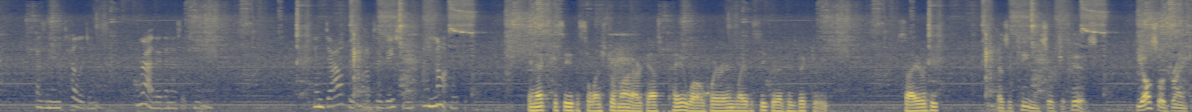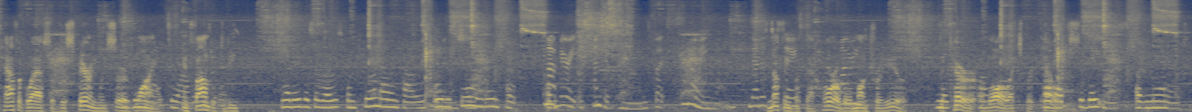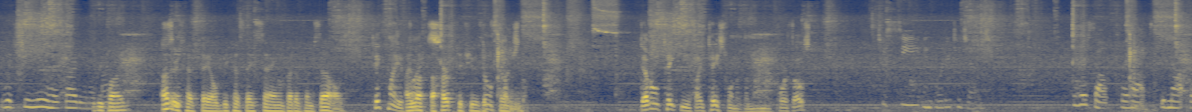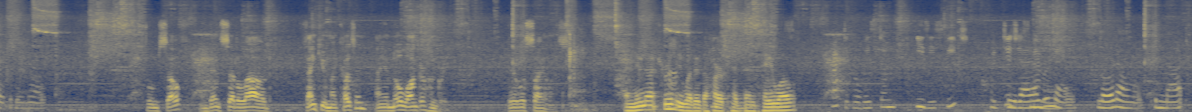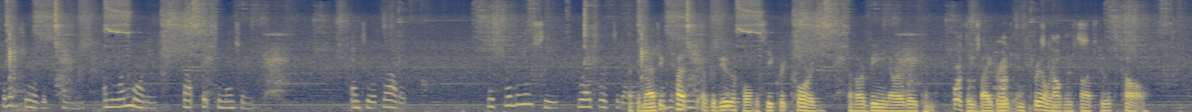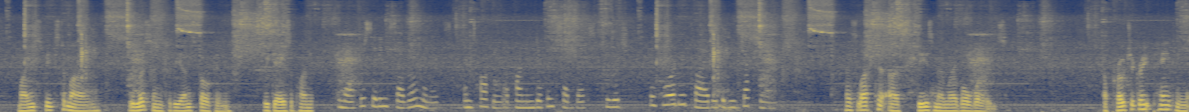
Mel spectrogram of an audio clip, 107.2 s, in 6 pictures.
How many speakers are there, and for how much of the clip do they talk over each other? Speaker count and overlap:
4, about 17%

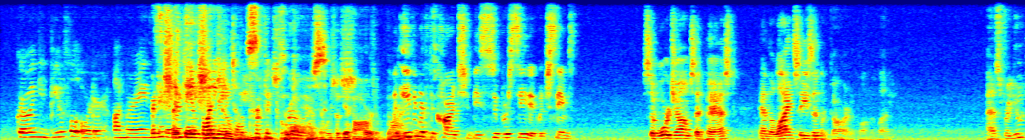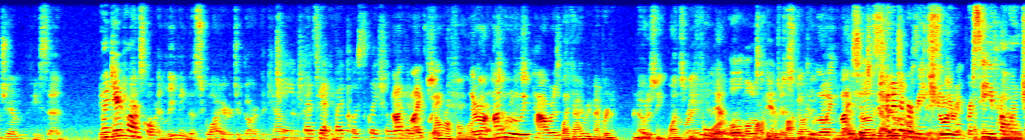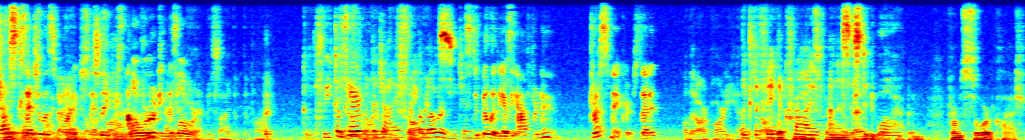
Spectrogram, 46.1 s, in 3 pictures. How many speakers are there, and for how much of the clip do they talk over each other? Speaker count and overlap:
8, about 54%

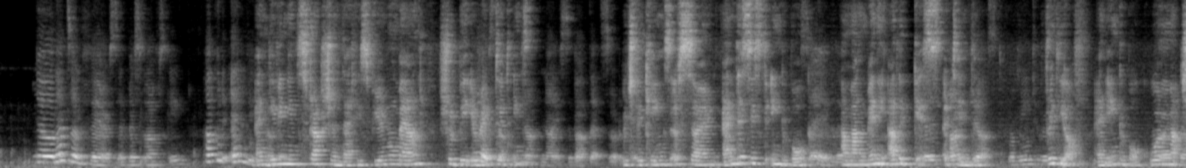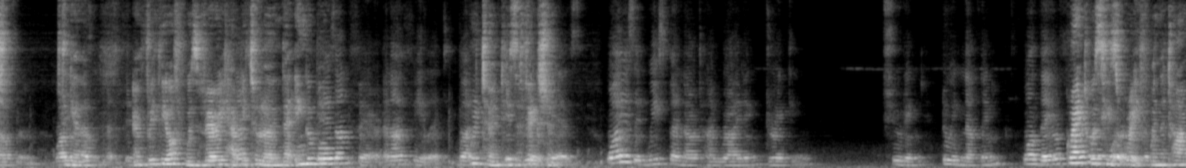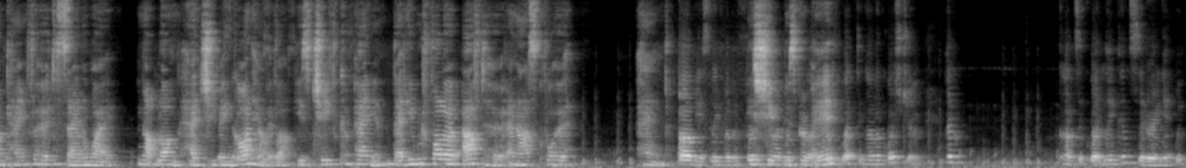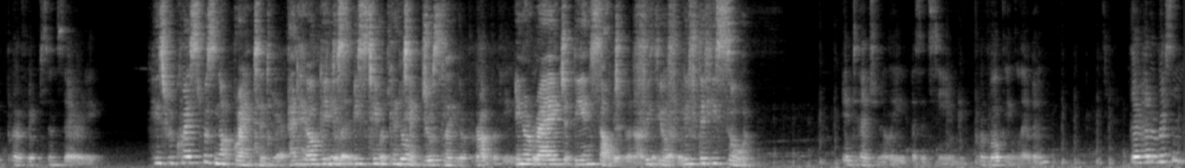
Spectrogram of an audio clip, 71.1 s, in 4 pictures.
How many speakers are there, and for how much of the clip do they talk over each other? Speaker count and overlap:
2, about 33%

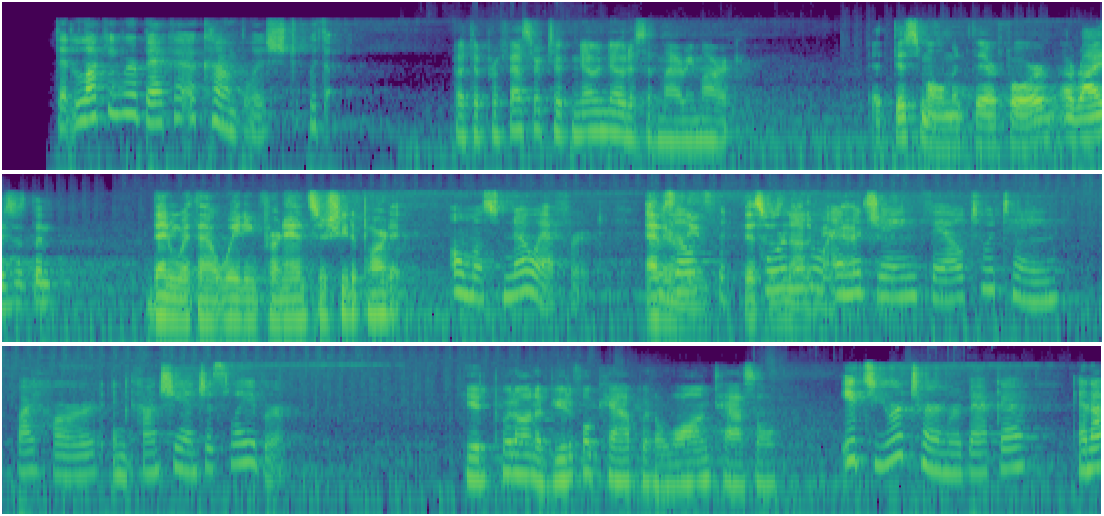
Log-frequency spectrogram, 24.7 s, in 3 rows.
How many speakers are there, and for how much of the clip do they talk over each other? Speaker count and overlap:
4, about 8%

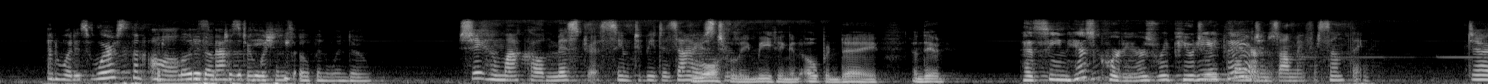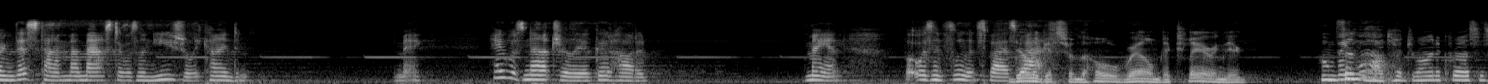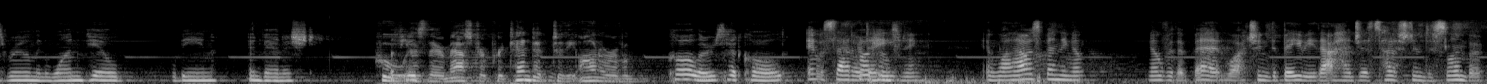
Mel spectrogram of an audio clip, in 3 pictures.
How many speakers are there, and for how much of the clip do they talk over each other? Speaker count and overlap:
5, about 13%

